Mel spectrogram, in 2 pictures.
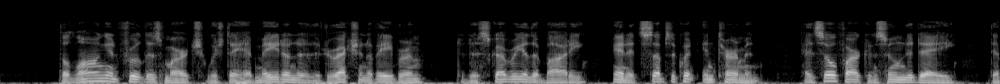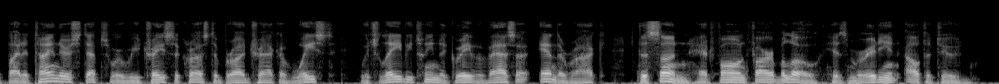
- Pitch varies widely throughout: No, average, 4.2 semitones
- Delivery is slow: No, average, 185 wpm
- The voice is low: Yes, low, 100 Hz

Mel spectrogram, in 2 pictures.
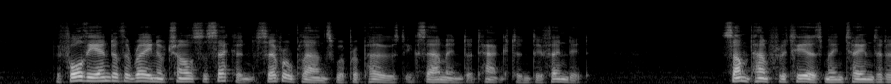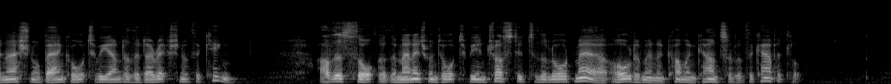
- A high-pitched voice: No, low, 125 Hz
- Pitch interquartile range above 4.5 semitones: No, average, 3.2 semitones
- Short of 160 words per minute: No, average, 180 wpm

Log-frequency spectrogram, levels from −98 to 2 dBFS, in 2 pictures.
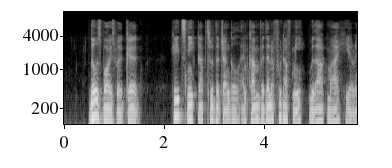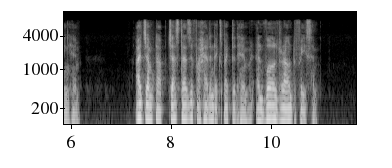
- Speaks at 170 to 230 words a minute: Yes, average, 190 wpm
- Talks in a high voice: No, low, 105 Hz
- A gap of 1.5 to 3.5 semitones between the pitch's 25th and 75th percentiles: Yes, average, 2.8 semitones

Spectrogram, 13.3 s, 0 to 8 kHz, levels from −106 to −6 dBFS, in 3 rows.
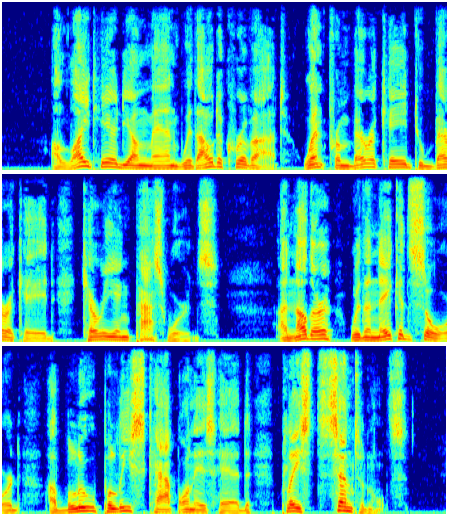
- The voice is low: Yes, low, 125 Hz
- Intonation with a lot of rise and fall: Yes, wide, 7.3 semitones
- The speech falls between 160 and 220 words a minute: No, slow, 135 wpm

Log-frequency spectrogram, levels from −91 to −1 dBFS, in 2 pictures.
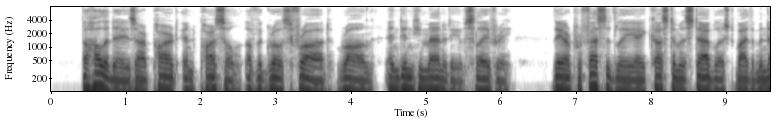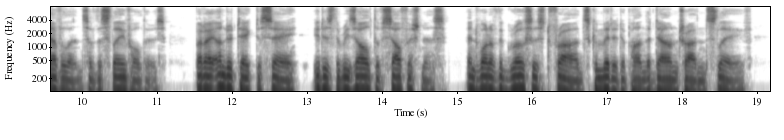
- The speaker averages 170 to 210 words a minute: No, average, 160 wpm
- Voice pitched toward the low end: Yes, low, 100 Hz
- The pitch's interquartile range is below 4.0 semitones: Yes, average, 2.8 semitones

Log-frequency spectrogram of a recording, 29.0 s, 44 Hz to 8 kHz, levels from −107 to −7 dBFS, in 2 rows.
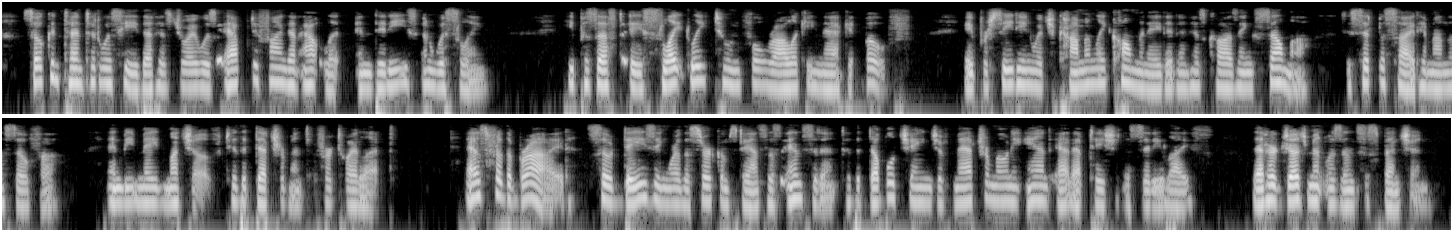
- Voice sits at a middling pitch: Yes, medium, 160 Hz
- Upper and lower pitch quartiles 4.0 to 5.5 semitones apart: No, average, 2.7 semitones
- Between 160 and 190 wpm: Yes, average, 165 wpm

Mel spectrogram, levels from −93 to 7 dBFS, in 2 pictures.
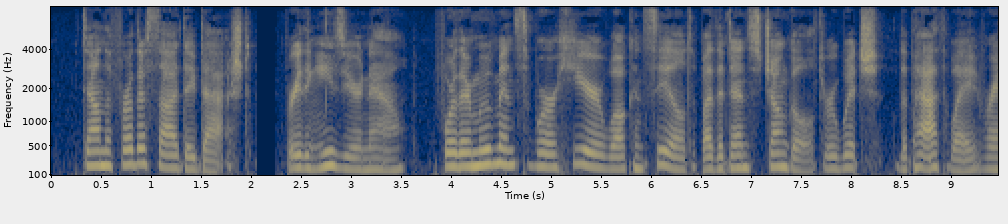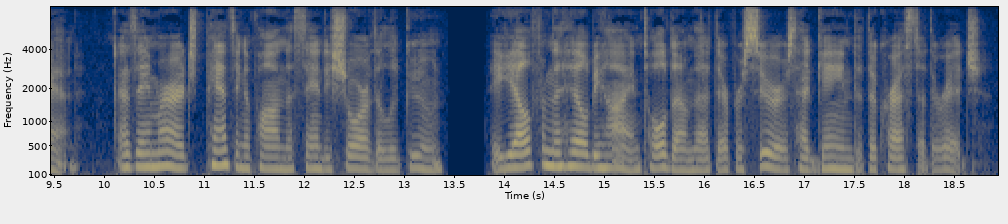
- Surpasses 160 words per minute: Yes, average, 170 wpm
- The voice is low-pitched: No, medium, 170 Hz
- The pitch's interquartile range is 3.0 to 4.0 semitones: Yes, average, 3.3 semitones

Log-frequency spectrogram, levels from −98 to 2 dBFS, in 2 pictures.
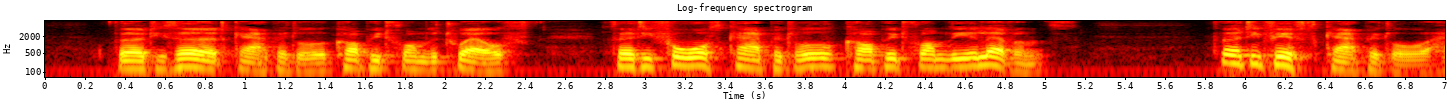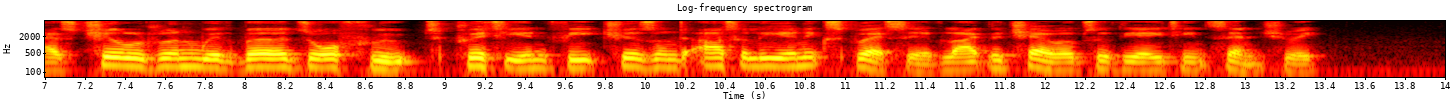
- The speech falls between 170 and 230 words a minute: No, average, 155 wpm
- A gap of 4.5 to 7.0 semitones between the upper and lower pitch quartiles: Yes, average, 4.9 semitones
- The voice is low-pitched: No, medium, 145 Hz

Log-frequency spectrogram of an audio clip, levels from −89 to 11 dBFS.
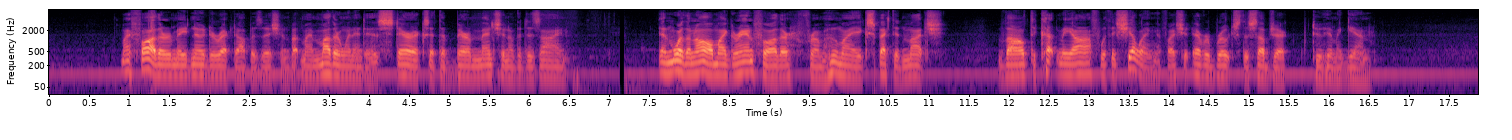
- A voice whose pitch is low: Yes, low, 105 Hz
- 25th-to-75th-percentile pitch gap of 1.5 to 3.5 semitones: Yes, average, 2.9 semitones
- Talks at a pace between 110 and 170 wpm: Yes, average, 160 wpm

